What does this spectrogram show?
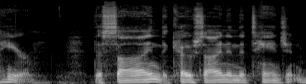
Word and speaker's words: sine: you to understand the sign ratio and that's how we pronounce that even though on the calculator it's spelled s i n they leave off the E this is called the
